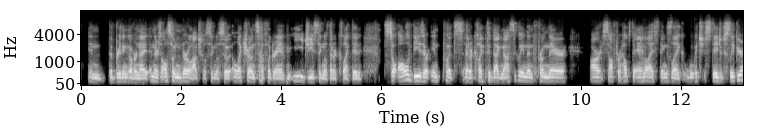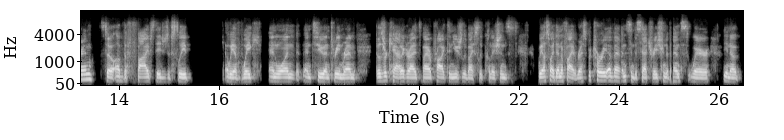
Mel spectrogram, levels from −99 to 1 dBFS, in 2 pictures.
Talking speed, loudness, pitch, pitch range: 185 wpm, -19 LUFS, 125 Hz, 120-135 Hz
